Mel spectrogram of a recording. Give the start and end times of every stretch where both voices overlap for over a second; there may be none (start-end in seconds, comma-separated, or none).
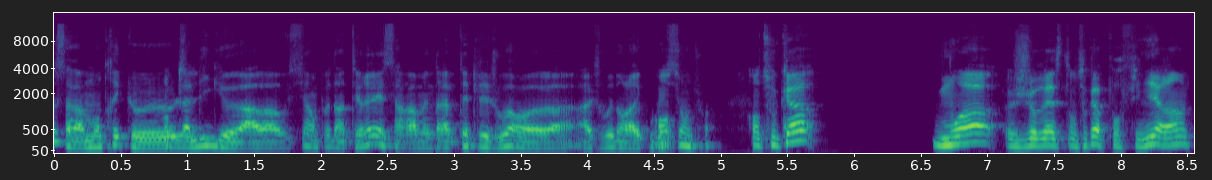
none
